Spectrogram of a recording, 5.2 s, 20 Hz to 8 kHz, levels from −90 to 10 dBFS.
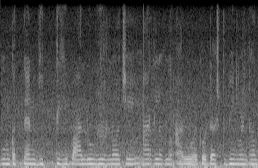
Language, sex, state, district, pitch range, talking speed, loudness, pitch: Angika, female, Bihar, Bhagalpur, 220-230 Hz, 185 wpm, -15 LUFS, 225 Hz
